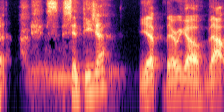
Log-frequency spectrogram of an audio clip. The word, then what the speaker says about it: Synthesia: I've used are are that word I can't pronounce that you just said how do you say it Synthesia yep there we go that one um chat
